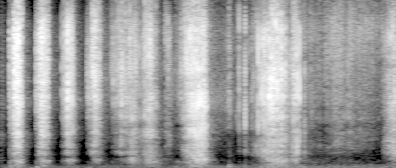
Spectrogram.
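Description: Long nails scratch the surface and rim of a hollow woven straw/raffia bag with a coarse weave, giving quick, bright, dry rasping strokes. Four sharp, separate scrapes come first, followed by softer, busier scratching and two longer, louder sweeps as the bag is turned and handled between strokes.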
